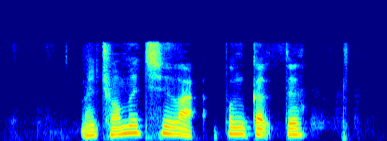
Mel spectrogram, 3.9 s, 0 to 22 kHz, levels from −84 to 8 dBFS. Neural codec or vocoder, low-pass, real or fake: codec, 16 kHz, 1.1 kbps, Voila-Tokenizer; 7.2 kHz; fake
